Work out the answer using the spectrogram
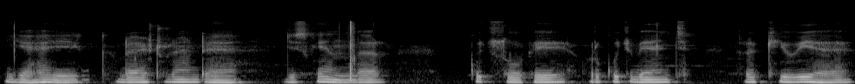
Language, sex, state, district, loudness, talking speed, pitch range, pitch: Hindi, male, Uttar Pradesh, Saharanpur, -27 LUFS, 100 wpm, 105-115 Hz, 110 Hz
